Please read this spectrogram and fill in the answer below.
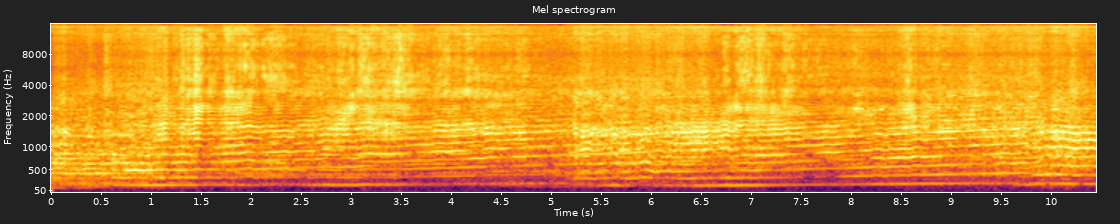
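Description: Several race car engines at hard throttle, their pitch climbing and then dropping again and again through gear changes as the cars accelerate along the straight.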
